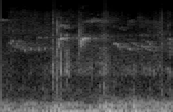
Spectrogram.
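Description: Small wild birds chirping around a log outdoors, a few short high tweets scattered over low rumbling background noise, moderately faint and without speech.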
